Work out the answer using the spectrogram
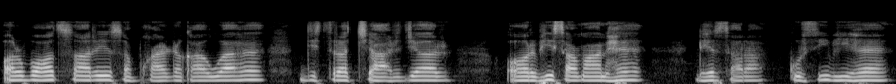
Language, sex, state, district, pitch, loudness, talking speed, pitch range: Hindi, male, Jharkhand, Deoghar, 190 Hz, -17 LUFS, 125 wpm, 185-200 Hz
